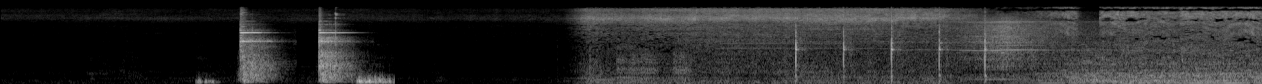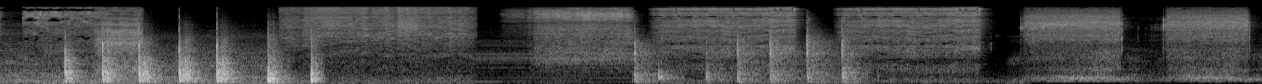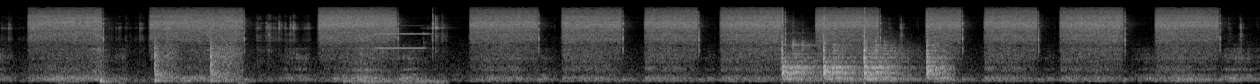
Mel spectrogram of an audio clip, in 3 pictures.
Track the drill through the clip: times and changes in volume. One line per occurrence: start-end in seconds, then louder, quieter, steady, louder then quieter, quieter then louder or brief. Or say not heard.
6.8-11.1 louder.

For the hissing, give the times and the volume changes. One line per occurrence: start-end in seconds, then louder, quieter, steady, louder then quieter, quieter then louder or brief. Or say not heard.
0.0-37.8 louder.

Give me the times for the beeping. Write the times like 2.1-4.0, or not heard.
28.6-29.8.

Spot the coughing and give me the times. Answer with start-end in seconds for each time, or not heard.
not heard.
